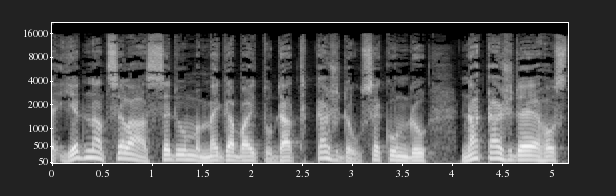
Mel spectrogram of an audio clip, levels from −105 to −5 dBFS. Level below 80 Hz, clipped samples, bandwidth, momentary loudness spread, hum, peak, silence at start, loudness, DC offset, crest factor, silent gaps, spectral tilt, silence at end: -44 dBFS; under 0.1%; 16 kHz; 8 LU; none; -2 dBFS; 0 s; -18 LUFS; under 0.1%; 16 dB; none; -6 dB/octave; 0 s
